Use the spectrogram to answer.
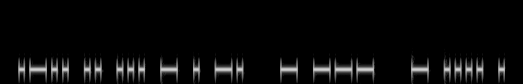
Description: Morse code, heard as a keyed tone, about 22 wpm, 700 Hz. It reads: LISTEN TO THE
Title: Sentences from Top 1000 Words - Review Part 3 - 22wpm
